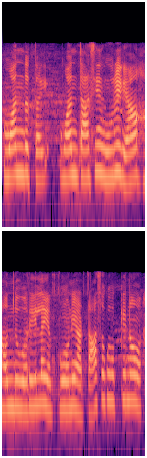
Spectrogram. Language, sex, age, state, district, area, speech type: Kannada, female, 18-30, Karnataka, Dharwad, urban, spontaneous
